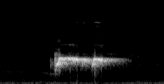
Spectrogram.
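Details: A single loud, rolling coo from a local zebra dove, a champion in the Mataram rhythm style, held for under a second and then fading smoothly, with silence around it.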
